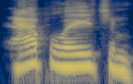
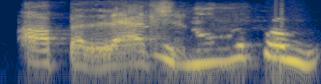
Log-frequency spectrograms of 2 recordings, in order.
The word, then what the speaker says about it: Appalachian: But hey, I want to know more about Appalachian pie. Yeah, don't ever fucking pronounce it that way again, motherfucker. Isn't it Appalachian pie? Appalachian. I'm a Yankee, so I don't know how they say it over there.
